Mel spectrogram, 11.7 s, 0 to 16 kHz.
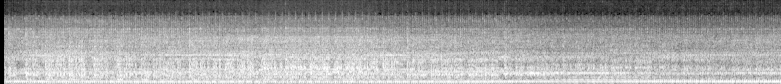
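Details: BMW N54 engine at idle: steady idle with a light, somewhat uneven tapping on top; abnormal engine noise, cause unclear.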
